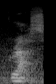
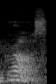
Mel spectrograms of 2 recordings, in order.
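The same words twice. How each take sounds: First: The word is said in a Geordie accent. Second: The word is said in a London-area accent. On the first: This is how people from the north-east say it. "he said" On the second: This is how people from near London say it. "I say grass because I come from near London"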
